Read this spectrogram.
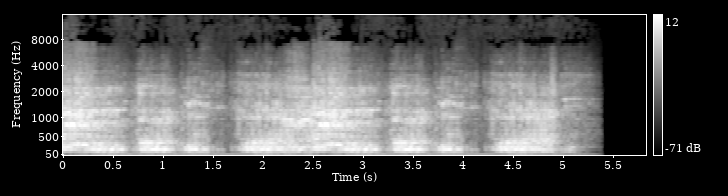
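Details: Lion roaring in a series of five deep, rasping bursts over about five seconds, each swelling and fading with short breaths between, then silence.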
